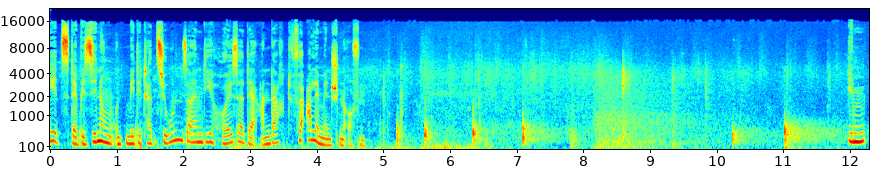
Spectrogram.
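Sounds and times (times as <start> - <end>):
speech: 0.0 - 5.4, 12.0 - 12.2
soft muffled footsteps on carpet: 2.8 - 12.2.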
